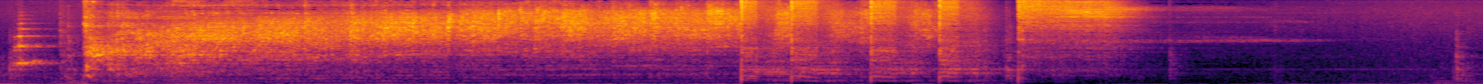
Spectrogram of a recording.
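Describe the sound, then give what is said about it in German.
Water runs in a steady rushing hiss for several seconds, broken near the end by a few sharp bursts of hissing before it cuts off to near silence. “Ist ja kein Problem. Wasser.”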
